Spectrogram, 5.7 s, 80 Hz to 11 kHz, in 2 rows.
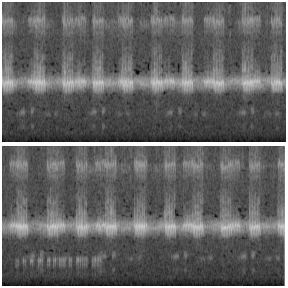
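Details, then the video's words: Crickets at night in a valley bottom, filmed with a Nikon D7100: shrill pulsed chirps in a quick regular beat, joined midway by a brief lower rattling trill. "Crickets and Croaks! Pozo Night Tree"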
